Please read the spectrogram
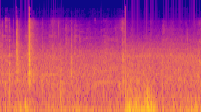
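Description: Strong wind rumbling on the microphone, heaviest about two and a half seconds in, with a few sharp clicks and knocks.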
